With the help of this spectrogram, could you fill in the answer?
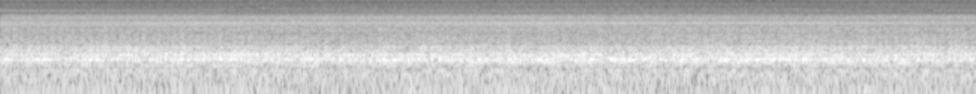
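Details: Indesit My Time washing machine, under three years old, spinning at constant speed: a steady whirring roar with a rough, grainy edge and no knocks. The owner suspects the drum bearings are just starting to go.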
